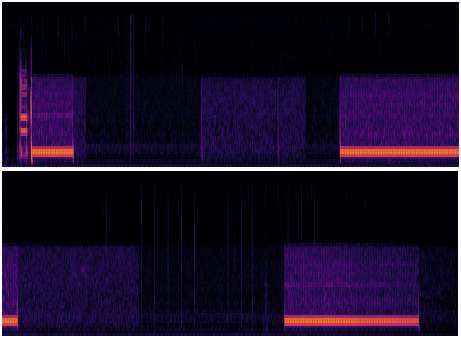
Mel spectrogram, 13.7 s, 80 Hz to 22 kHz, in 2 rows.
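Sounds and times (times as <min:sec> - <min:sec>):
telephone ringing tone: 0:00.4 - 0:01.1, 0:05.1 - 0:07.1, 0:11.1 - 0:13.1
telephone dial tone: 0:05.1 - 0:07.1, 0:11.1 - 0:13.1.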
